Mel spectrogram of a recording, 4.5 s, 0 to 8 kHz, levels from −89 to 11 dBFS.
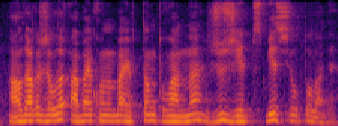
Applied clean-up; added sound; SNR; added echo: none; none; none; none.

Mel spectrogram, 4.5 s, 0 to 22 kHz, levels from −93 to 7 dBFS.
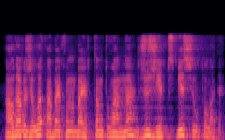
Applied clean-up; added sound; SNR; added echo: neural separator model SepFormer DNS4.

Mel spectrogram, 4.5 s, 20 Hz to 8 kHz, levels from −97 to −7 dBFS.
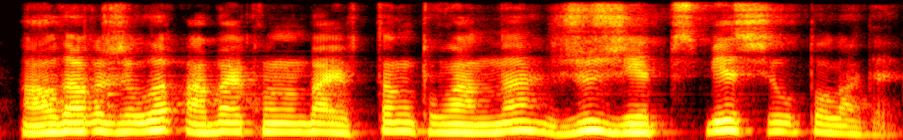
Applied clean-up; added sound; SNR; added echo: neural mask model DeepFilterNet 3.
